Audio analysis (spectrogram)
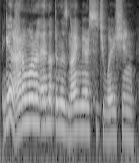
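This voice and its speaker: Rambling man with a higher voice. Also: a little fast, a bit bright. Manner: meandering, frequent "you know" fillers and restarts; blunt, swears casually. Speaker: vlogger. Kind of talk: rambling personal monologue. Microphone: audio-only recording.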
